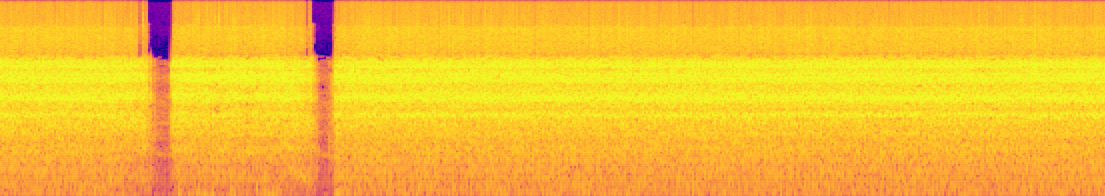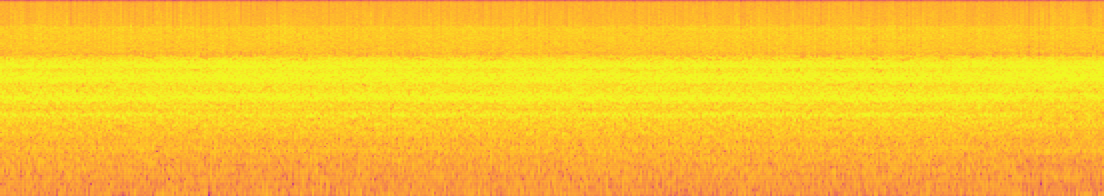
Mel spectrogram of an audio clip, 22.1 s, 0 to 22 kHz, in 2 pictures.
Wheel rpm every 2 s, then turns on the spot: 180, 110, 190, 220, 210, 210, 220, 230, 220, 210, 220.
2-4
